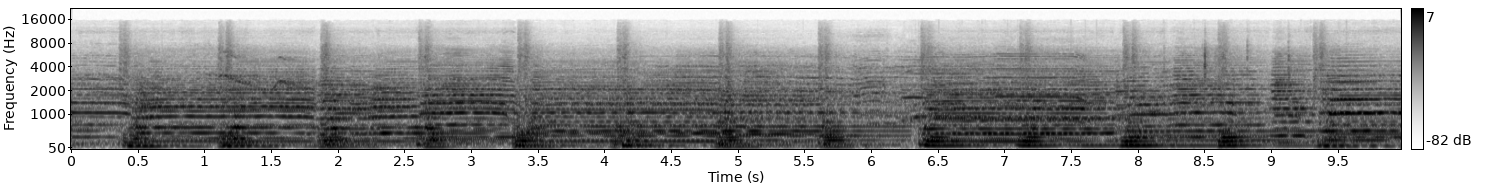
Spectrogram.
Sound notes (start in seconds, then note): 1.0 audience whistling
